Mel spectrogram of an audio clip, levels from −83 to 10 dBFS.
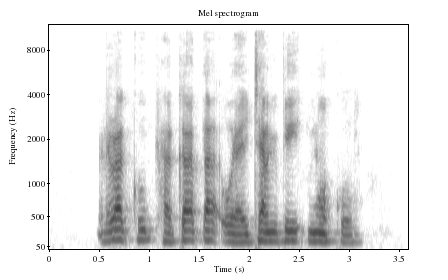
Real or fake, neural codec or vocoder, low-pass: fake; codec, 24 kHz, 1.5 kbps, HILCodec; 10.8 kHz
